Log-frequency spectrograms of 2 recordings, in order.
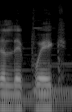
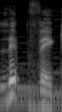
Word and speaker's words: Lipwig: up we get Mr lipwig it's pronounced lip Vig you he moaned a v not a w r v get Mr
